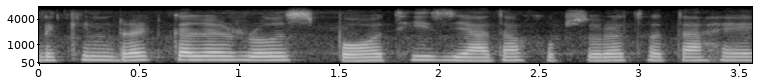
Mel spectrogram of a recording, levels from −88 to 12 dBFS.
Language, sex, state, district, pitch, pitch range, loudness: Hindi, female, Bihar, West Champaran, 185 Hz, 175-195 Hz, -16 LUFS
